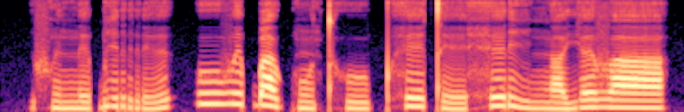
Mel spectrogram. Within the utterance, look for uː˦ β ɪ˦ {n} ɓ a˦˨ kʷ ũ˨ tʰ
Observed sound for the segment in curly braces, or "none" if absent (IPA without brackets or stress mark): none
